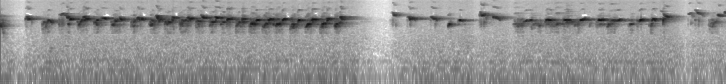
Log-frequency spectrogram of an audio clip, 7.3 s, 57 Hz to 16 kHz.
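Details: Juvenile goldfinch mule, parent-reared and taken from its mother at 23 days, sings a long rapid twittering run of high chirps. After a brief silence come quicker, scattered notes and a thin rising whistle.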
